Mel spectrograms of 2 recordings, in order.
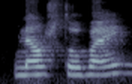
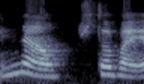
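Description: First: There is no pause after não. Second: There is a pause after não.

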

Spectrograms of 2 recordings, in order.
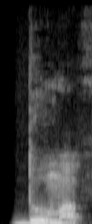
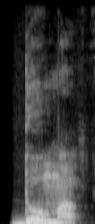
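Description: Both takes have the same delivery.

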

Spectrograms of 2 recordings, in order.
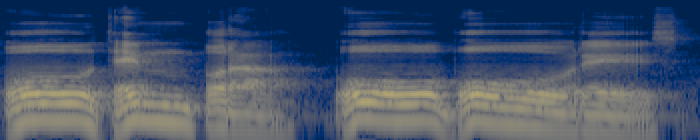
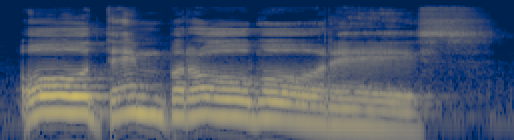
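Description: First: There is a pause between the two phrases. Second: The two phrases run together without a pause. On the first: "Semper audimus" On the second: "ego non hic uh, feci caesura"

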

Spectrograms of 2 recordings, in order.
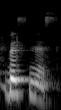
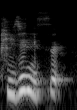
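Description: First: The word is said with two syllables. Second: The word is said with four syllables. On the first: The speaker calls it right. "두 박자. 끊어서 business" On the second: The speaker calls it wrong. "네 박자"

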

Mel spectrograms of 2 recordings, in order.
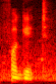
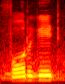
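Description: First: The first syllable has a reduced 'fuh' vowel. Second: The first syllable has a full 'or' vowel. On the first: The speaker calls it right. "Right pronunciation उसका होता है फगेट" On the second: The speaker calls it wrong. "फॉरगेट गलत होता है"

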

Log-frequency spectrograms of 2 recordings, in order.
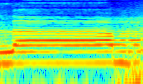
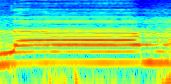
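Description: Both takes have the same delivery.

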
